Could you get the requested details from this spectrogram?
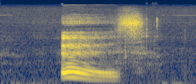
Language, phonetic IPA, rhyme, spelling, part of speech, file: Hungarian, [ˈøːz], -øːz, őz, noun, Hu-őz.ogg
- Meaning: roe deer (a small deer species of Europe, Asia Minor, and Caspian coastal regions, Capreolus capreolus)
